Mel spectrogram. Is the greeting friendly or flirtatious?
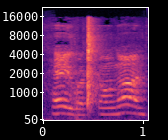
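friendly. It sounds plain and friendly.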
